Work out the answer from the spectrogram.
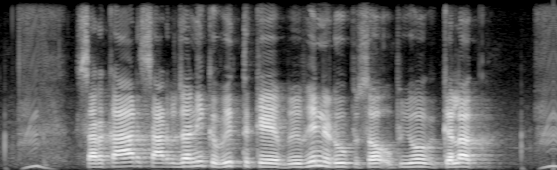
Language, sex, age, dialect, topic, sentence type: Maithili, male, 25-30, Southern/Standard, banking, statement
